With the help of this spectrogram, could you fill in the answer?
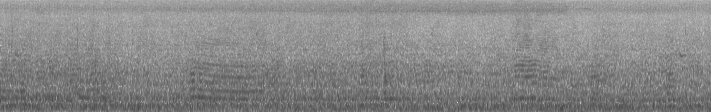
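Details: Worker Carniolan honey bees expelling drones from the hive: a thick, unbroken hum of a crowd of buzzing bees, with individual wingbeat tones sliding up and down around the second mark.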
